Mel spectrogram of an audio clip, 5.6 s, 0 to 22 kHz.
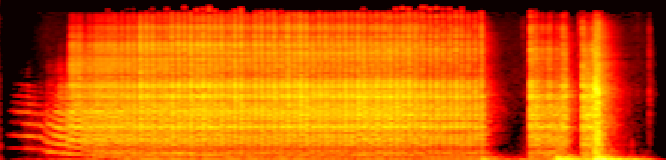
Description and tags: Squeaky Door - 112
Another squeaky door in our hands...
Squeak, Squeaky, Squeaking, Door, Wooden-Door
